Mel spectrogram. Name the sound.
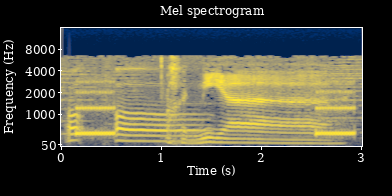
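outgoing phone call ringing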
